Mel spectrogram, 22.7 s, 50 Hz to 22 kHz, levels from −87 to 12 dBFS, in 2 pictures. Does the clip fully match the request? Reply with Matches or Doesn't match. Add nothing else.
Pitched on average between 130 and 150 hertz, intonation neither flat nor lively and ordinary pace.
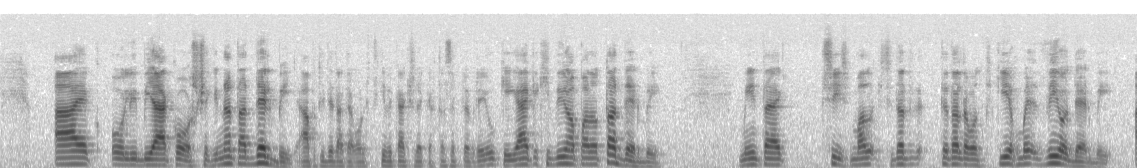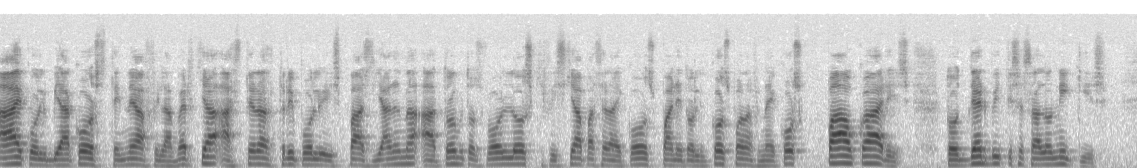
Matches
